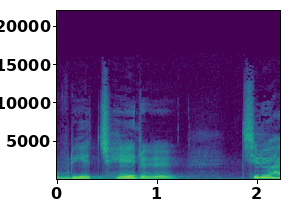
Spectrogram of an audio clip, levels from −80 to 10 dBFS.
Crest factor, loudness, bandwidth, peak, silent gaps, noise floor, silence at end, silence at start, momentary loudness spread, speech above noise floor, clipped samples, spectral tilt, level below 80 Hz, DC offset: 14 dB; -16 LUFS; 14 kHz; -2 dBFS; none; -44 dBFS; 0 s; 0 s; 13 LU; 29 dB; under 0.1%; -5.5 dB/octave; -52 dBFS; under 0.1%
